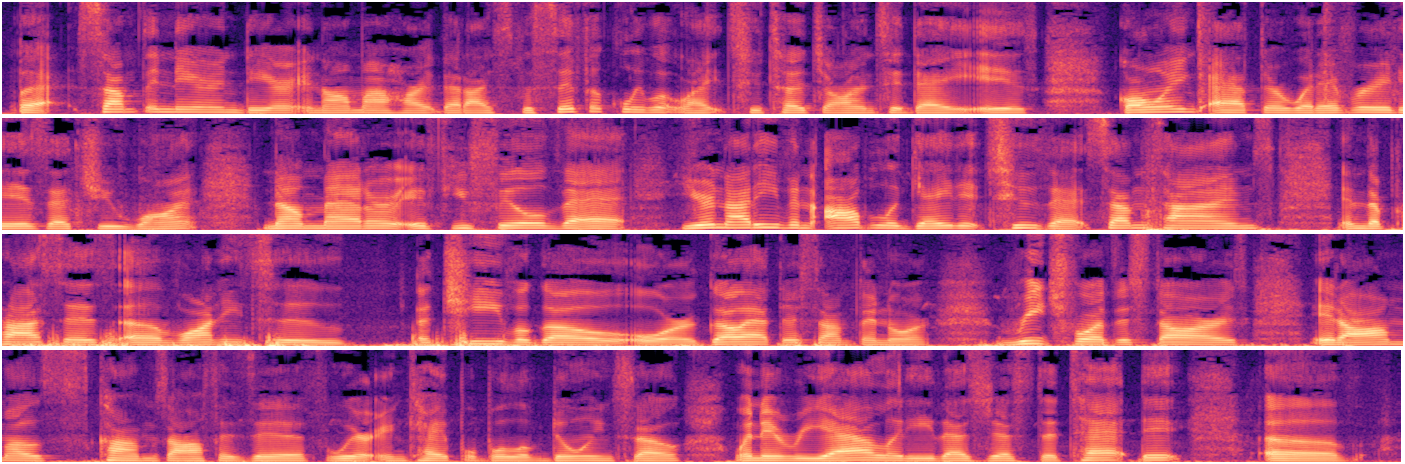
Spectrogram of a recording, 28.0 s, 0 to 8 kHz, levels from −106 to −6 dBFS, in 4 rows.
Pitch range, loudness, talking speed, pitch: 140-165 Hz, -17 LUFS, 165 wpm, 150 Hz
